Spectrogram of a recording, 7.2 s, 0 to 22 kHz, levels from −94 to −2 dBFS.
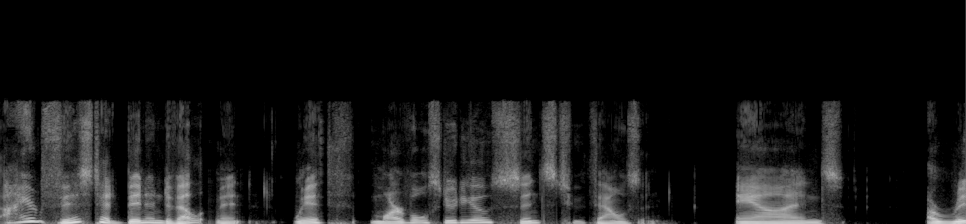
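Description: Between 1.57 and 2.47 s, the call's packet stream lost or delayed audio four separate times, with the longest hole lasting 90 ms. The jitter buffer filled each hole by stretching the last decoded sound. Across the stretch about 220 ms went missing, so roughly a quarter of the span is concealment. That is repeated packet loss (robotic sound). It comes out choppy, with pieces dropping out.

From 4.27 to 4.42 s there is a sudden gain jump. The level falls by about 12 dB at once, with no fade, and the speech and the background noise drop together. Most likely a digital gain setting was applied in a single step rather than ramped, which is why the change sounds like an abrupt switch. Meanwhile the Opus call path keeps its band limit near 12 kHz throughout.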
